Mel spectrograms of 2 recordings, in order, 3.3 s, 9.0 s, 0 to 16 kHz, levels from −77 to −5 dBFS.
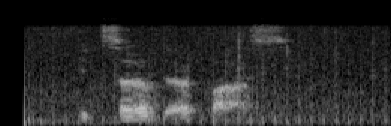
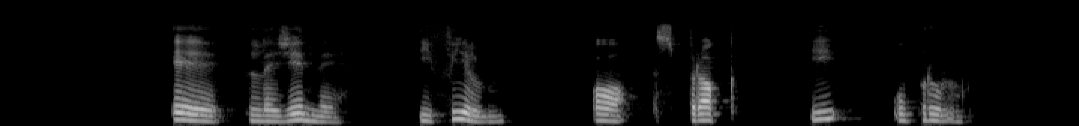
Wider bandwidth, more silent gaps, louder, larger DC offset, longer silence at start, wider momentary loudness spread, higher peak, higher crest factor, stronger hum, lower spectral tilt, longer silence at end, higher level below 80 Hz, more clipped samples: first, 9.6 kHz vs 8 kHz; second, none vs 3.23-3.48 s, 4.71-4.93 s, 6.54-6.74 s; about the same, -31 LUFS vs -32 LUFS; neither; second, 0.2 s vs 1.45 s; first, 19 LU vs 16 LU; about the same, -12 dBFS vs -12 dBFS; about the same, 22 dB vs 24 dB; neither; second, -4 dB/octave vs -6.5 dB/octave; second, 0 s vs 1 s; first, -62 dBFS vs -76 dBFS; neither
